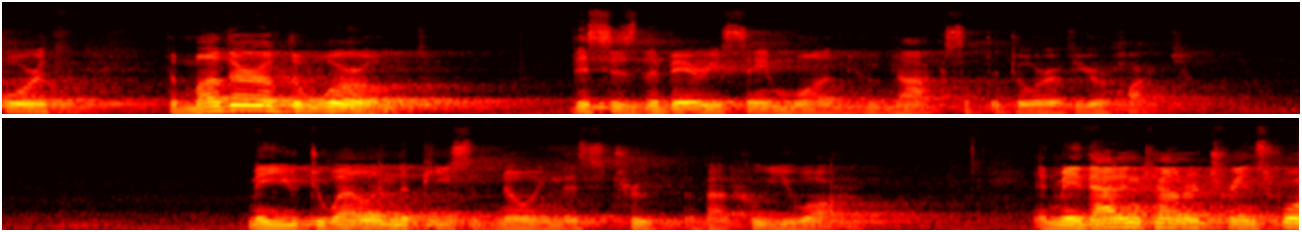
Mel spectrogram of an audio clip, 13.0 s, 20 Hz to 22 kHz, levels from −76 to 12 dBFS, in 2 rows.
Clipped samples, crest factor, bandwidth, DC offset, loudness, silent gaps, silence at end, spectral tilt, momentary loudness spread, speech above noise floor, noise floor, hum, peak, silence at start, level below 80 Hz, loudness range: under 0.1%; 18 dB; 15.5 kHz; under 0.1%; -20 LUFS; none; 0 s; -5.5 dB/octave; 19 LU; 32 dB; -52 dBFS; none; -2 dBFS; 0 s; -56 dBFS; 12 LU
